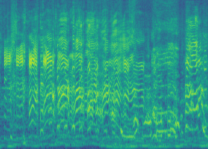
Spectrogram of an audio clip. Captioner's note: group still laughing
